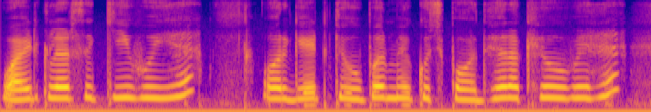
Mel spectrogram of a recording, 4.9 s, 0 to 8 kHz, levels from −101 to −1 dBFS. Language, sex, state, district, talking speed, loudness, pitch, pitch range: Hindi, female, Jharkhand, Garhwa, 195 wpm, -18 LUFS, 275 Hz, 260-280 Hz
